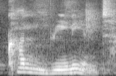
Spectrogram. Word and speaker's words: convenient: Uh, the next one is convenient. Okay guys, how many syllables are there? How many syllables are there? Three syllables. And where is the stress? Two. second syllable.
